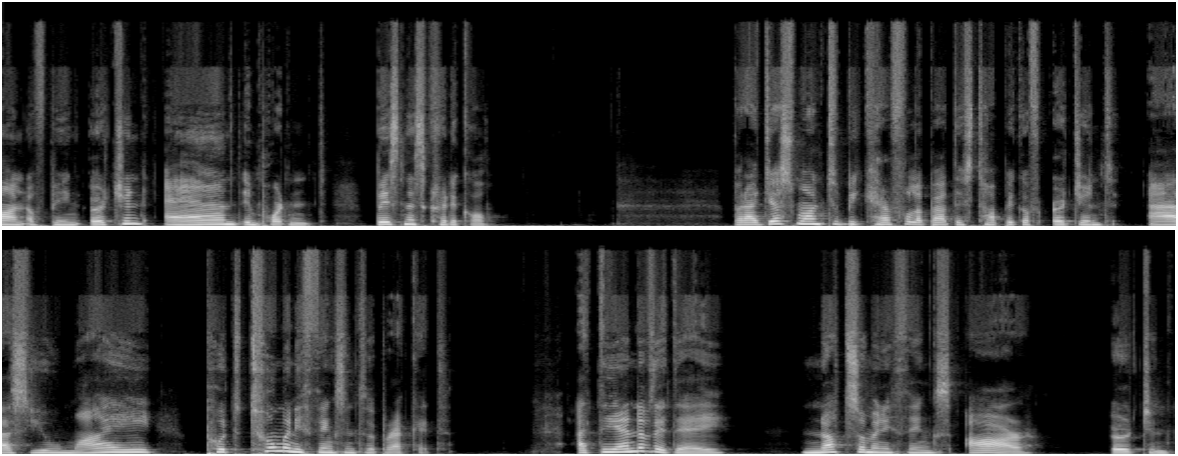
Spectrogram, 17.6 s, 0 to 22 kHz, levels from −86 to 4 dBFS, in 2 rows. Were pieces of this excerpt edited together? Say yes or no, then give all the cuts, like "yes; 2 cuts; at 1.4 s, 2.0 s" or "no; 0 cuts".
no; 0 cuts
